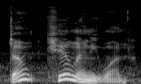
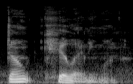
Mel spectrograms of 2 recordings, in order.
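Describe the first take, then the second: First: Slower, weighing each word, stress on kill; slow deliberate repeat. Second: Said in the usual way. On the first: Acted. Tamsin repeating Finn's warning to herself, slow and deliberate. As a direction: mull the words over slowly. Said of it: "I repeated Finn's last words".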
